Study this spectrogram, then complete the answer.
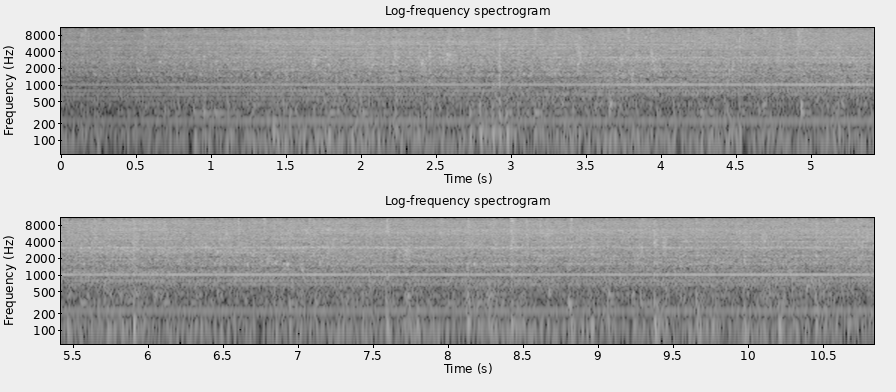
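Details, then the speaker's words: Sump pump in a flooded parking space, pipe not glued and no weep hole; steady motor hum and fixed drone with faint water wash but no pumping surge, air-locked; a weep hole installed and the check valve cleaned. "I bet you it's air locked that's not even glued look at that look look it's not even glued and there's no there's no weep pole"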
